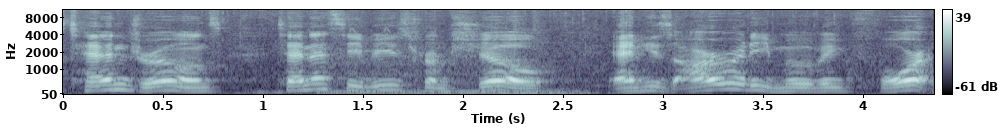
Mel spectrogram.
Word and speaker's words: SjoW: cats versus dignitas and it's pronounced show he's actually in the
